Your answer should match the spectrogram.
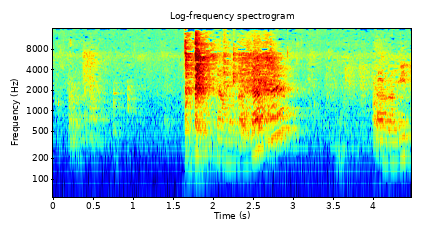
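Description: A metal skimmer clinking against a stainless steel stockpot and a clay cazuela as boiled rabbit and chicken pieces are lifted out of the broth, with a sharp clack about one and a half seconds in.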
